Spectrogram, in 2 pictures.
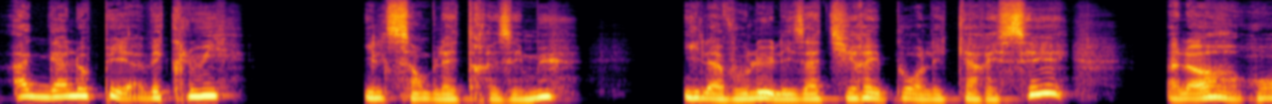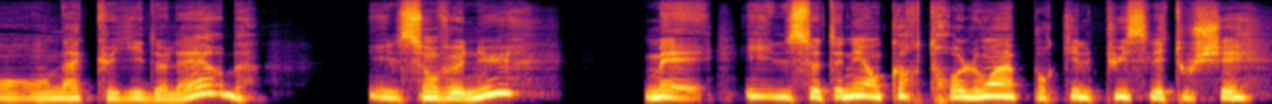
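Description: A man's voice: high voice, a little mellow, slightly rough, no room sound, clean studio sound, voice pushed up, heavily acted. A man voicing a shaken elderly woman who tells what happened in a hiccuping, choked voice. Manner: hiccuping, breathless telling. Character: shaken old woman, sobbing out her account.

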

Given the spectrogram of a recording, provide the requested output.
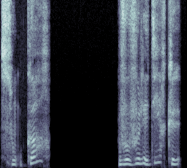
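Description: A woman's voice: a little high, moderate pace, darkish tone, breathy edge, no room sound, clean studio sound, pitched above the performer's own voice. A woman voicing an anxious young woman questioned by the police, talking in a pleading, rising, panicky way. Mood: shocked.

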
